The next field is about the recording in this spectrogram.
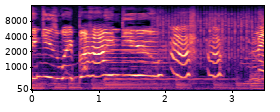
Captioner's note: Max whines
